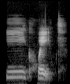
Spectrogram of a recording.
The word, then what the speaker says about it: equate: what is it guys it's a vowel consonant e ha we always have to check our work vowel consonant e so it's a silent e and it's a long a equate phew okay let's erase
